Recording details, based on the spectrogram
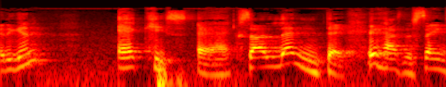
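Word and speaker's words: equis: These 3 letters, we saw them back with the letter Q. This comes out to the pronunciation ki, and then the last letter being an S. X.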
